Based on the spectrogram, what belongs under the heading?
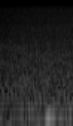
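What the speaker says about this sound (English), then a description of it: "I can't hear what she's saying because of the strong wind and the sound of the waves" Strong wind and crashing waves in a video game, a dense steady roar of broadband noise, loud and continuous with a slight low surge.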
